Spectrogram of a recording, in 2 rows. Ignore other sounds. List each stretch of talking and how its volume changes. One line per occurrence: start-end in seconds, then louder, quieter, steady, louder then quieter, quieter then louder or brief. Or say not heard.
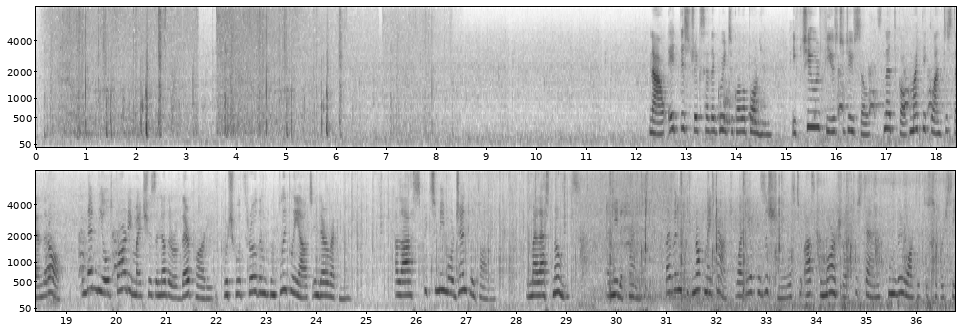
12.2-24.7 steady
25.6-27.6 brief
28.2-36.7 steady.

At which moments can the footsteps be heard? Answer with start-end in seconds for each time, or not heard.
0.1-8.5, 29.1-36.7.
